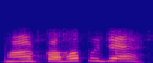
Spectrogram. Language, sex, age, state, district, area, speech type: Odia, female, 45-60, Odisha, Sambalpur, rural, conversation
